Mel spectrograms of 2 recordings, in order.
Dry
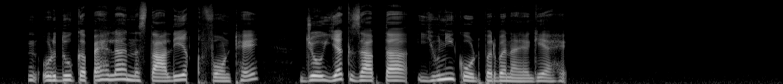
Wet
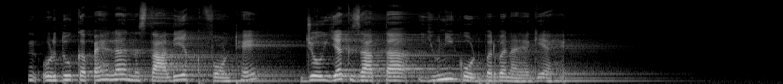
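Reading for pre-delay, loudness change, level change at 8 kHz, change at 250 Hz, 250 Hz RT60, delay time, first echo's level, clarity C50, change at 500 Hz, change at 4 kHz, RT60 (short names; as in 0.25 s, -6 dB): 5 ms, -0.5 dB, -0.5 dB, -0.5 dB, 2.2 s, 80 ms, -17.0 dB, 9.5 dB, -0.5 dB, -0.5 dB, 2.2 s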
